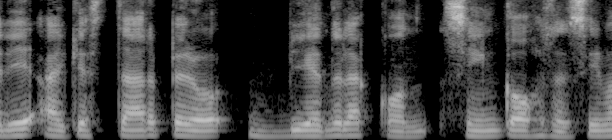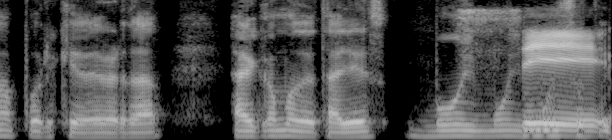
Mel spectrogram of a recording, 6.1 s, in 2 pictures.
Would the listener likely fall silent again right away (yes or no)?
no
